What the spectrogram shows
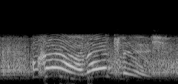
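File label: German enemy detected mood med, speech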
